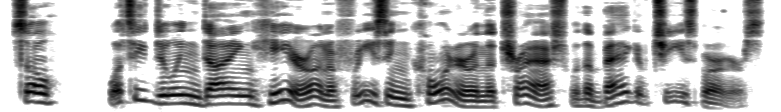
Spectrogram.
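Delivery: lightly voiced colleague, wry; character voice. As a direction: lift the voice into a character. Character dialogue in the story.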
